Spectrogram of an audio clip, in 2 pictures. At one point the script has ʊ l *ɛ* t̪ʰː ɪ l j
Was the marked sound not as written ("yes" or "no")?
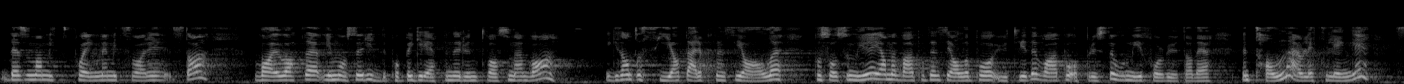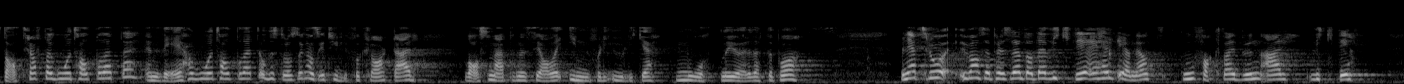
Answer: no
